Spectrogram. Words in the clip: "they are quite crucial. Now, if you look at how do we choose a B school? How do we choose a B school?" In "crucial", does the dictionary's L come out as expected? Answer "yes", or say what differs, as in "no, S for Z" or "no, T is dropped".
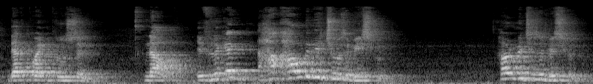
no, N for L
